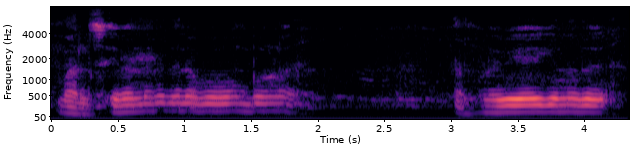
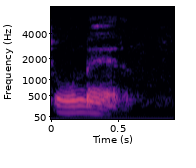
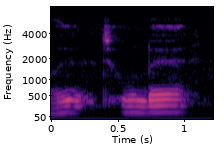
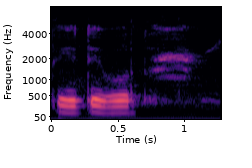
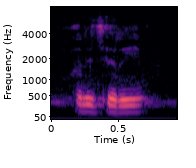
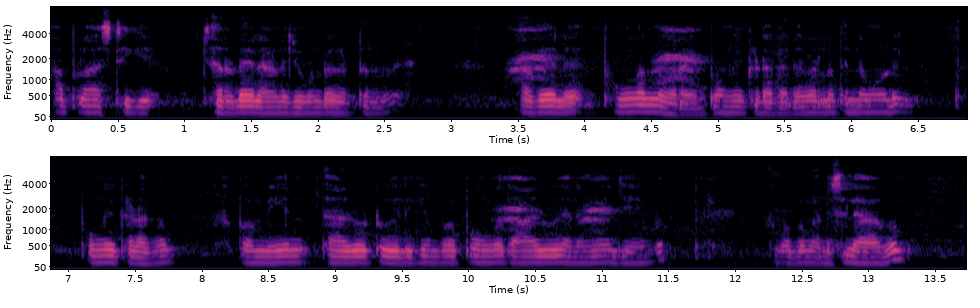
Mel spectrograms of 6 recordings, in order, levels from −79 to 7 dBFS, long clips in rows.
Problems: low volume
